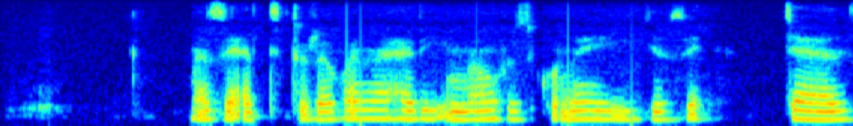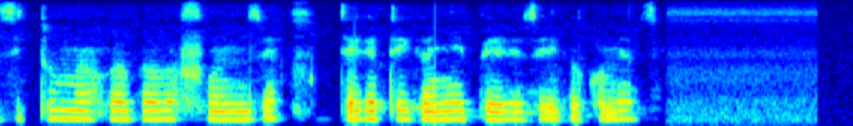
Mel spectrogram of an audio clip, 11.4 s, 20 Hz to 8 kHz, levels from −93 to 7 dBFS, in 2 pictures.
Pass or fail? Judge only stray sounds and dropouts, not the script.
pass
